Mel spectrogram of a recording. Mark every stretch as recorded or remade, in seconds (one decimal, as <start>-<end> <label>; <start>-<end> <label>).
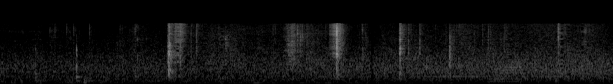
0.0-6.1 recorded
